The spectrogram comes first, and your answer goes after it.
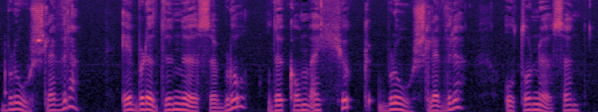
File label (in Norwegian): "bLosLevre", Numedalsmål; Blodet levrar seg. Det får konsistens som lever og om lag same farge.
